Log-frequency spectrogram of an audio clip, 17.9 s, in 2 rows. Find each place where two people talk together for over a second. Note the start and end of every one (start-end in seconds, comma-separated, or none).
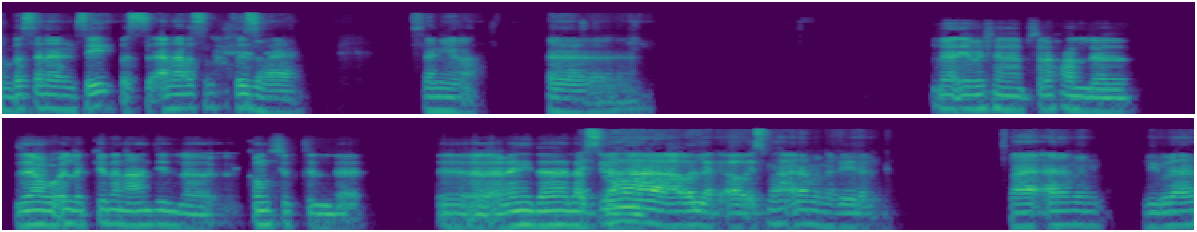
none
